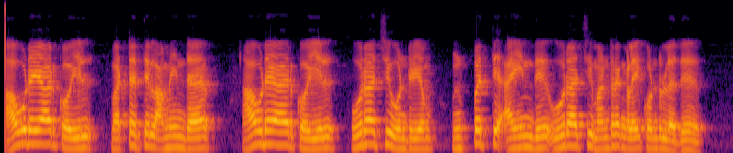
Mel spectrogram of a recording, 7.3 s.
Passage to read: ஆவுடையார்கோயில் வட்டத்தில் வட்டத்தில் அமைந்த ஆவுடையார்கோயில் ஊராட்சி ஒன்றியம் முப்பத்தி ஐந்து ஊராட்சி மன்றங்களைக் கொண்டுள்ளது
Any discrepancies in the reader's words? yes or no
yes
